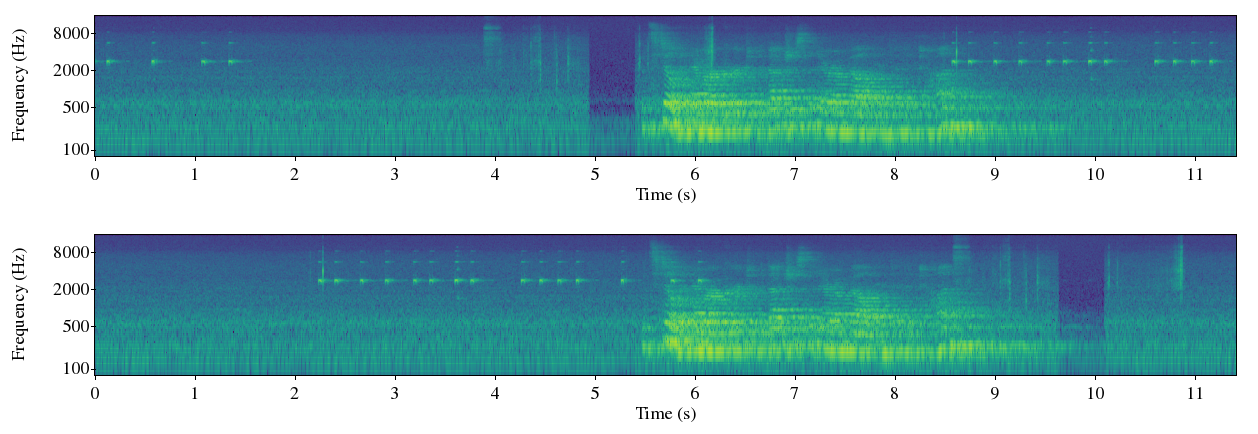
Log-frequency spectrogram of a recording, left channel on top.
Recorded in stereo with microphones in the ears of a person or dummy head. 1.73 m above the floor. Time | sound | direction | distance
5.5 | a woman speaking | 40° left (ahead or behind) | 1.1 m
